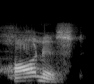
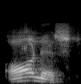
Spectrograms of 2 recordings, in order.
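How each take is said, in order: First: The word starts with an audible H sound. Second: The word starts with no H sound. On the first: The speaker calls it wrong. "A lot of people pronounce this word honest" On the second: The speaker calls it right. "H is silent. So here we have to say honest"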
